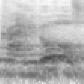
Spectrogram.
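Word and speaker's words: καιρός: La palabra tiempo significa, bueno, en el griego es kairos, ¿verdad? O kairos, con acento en la O, ¿verdad?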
